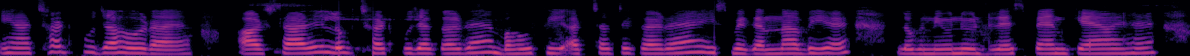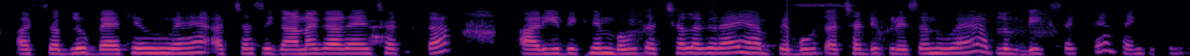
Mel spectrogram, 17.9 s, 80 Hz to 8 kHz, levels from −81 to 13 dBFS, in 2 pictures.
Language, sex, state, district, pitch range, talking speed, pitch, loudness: Hindi, female, Bihar, Gopalganj, 230-255 Hz, 240 wpm, 240 Hz, -33 LUFS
